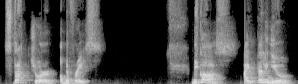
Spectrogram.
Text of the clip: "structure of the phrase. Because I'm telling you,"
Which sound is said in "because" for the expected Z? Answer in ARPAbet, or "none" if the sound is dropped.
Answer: S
